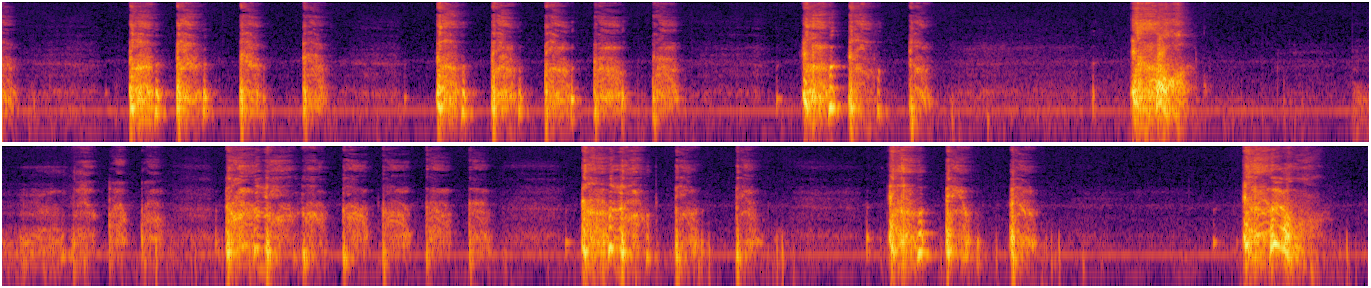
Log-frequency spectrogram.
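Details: Adult coughing in repeated runs of short, harsh bursts during an upper respiratory infection.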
